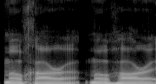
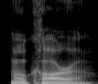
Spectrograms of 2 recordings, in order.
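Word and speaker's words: Mo Chara: Mohara is how you pronounce it. Mochara.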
